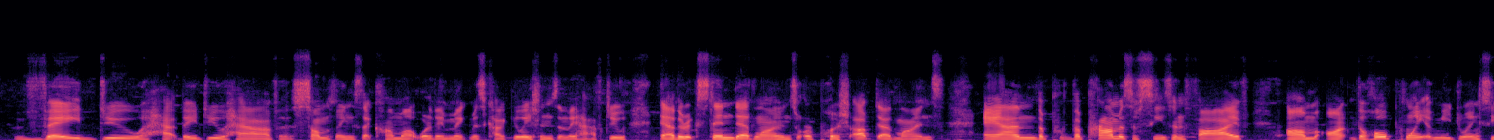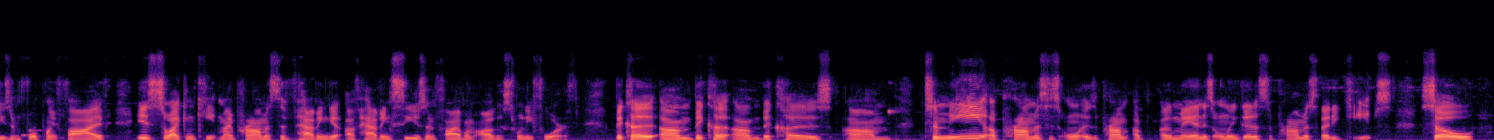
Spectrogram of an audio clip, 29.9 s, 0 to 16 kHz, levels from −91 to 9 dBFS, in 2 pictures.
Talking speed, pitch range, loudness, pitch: 180 wpm, 130-155 Hz, -22 LUFS, 140 Hz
